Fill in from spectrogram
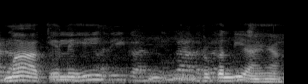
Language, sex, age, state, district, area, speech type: Sindhi, female, 60+, Uttar Pradesh, Lucknow, urban, spontaneous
